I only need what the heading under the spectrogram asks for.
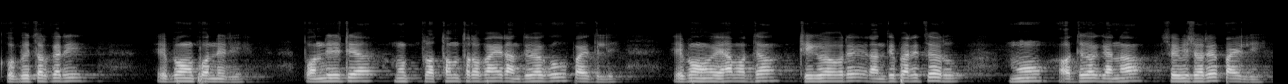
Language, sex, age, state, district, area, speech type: Odia, male, 45-60, Odisha, Dhenkanal, rural, spontaneous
